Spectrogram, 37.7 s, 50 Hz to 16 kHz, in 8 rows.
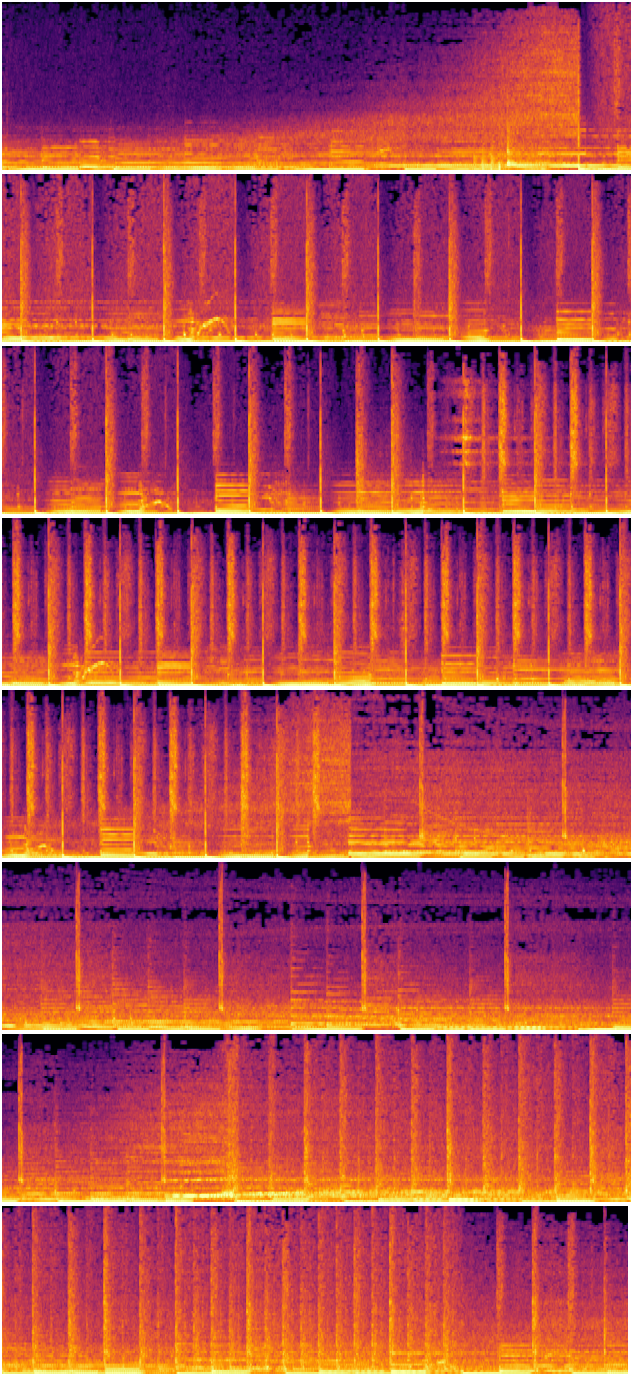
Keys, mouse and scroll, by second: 1.9 click, 2.2 Tab, 3.5-5.1 drag, 5.1 r, 6.2 click, 6.6 Tab, 7.8 click, 8.0 Tab, 8.7-11.0 drag, 11.0 middle click, 11.9 scroll up 3, 12.2 scroll down 2, 12.8 click, 13.2 click, 13.5 click, 13.7 click, 16.9 middle click, 17.2 middle click, 17.7 scroll up 5, 17.9 Tab, 18.4 alt+click, 18.9-22.5 drag, 22.5 Tab, 23.0 click, 23.7 Tab, 25.1 click, 25.9 scroll down 6, 26.1-27.8 shift+middle drag, 27.8 scroll up 4, 28.7 click, 29.4 s, 30.2 click, 32.3 middle click, 32.5 scroll up 2, 32.6 shift+middle click, 32.8 Tab, 33.1 click, 33.3 ctrl+KP_Add, 33.4 ctrl+KP_Add, 33.8 KP_Decimal, 34.2 middle click, 34.7-35.0 ctrl+KP_Add, 35.3 ctrl+KP_Subtract, 36.0-37.5 drag.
